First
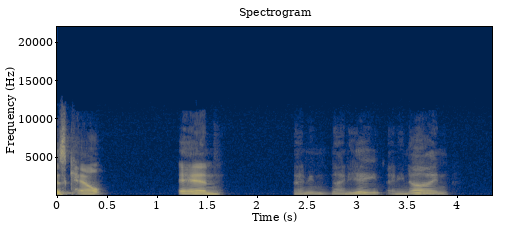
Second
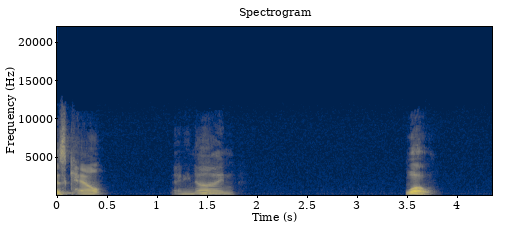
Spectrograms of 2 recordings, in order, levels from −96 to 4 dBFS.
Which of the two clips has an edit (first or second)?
second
